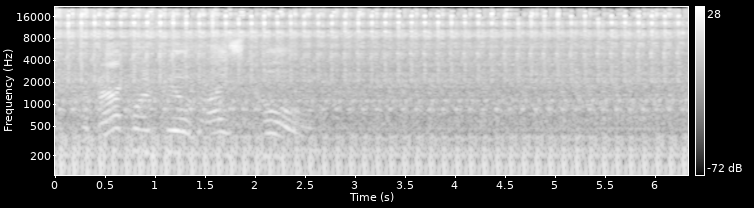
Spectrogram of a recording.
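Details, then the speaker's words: Suzuki VS1400 Intruder V-twin, cold start after carb work and fresh battery, choke on: uneven loping idle about 150 pulses a minute with missing beat; one cylinder not firing, rear carb needle found stuck. "Oh, heck yes. Sounds like one. [Music] Which one is it? Front one's starting to feel a little warm."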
